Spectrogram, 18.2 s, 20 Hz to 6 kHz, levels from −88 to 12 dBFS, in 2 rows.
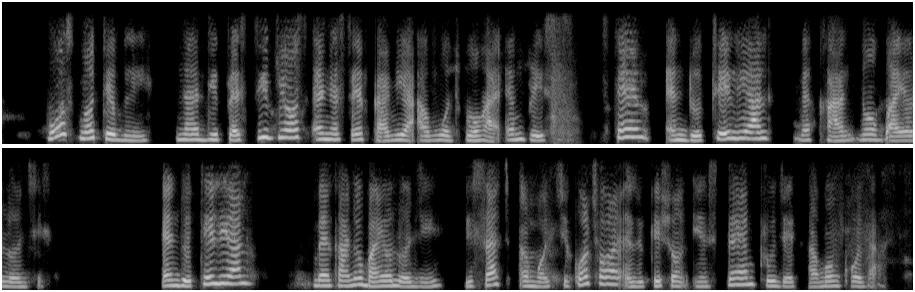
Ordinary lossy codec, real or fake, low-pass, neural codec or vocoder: none; fake; 5.4 kHz; codec, 16 kHz, 2 kbps, FreqCodec, smaller model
